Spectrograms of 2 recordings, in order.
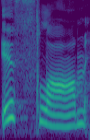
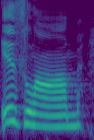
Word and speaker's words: Islam: everyone should know about Islam and Muslims. So number one, Islam and Muslims actually have the letter s. So it's Islam and Muslim, not Islam and Muslim.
